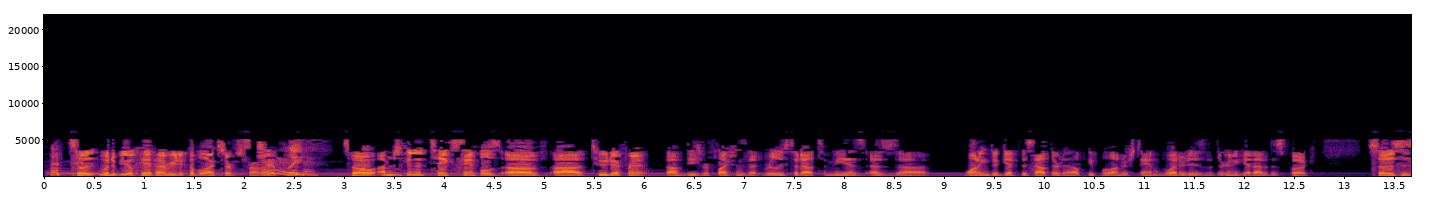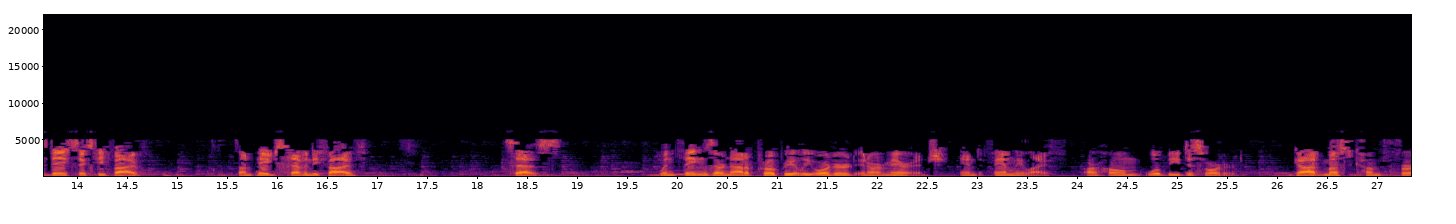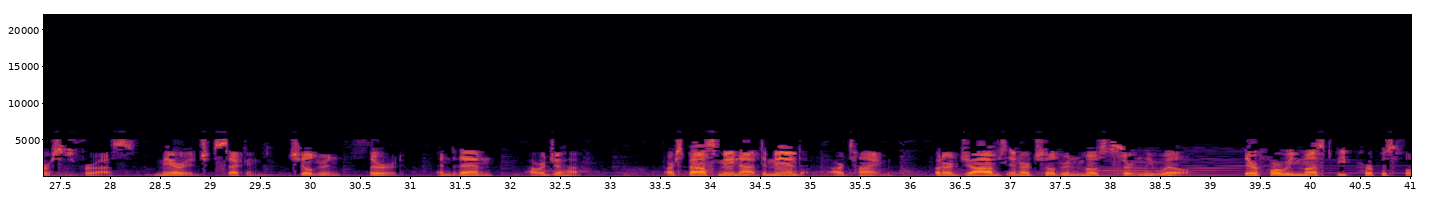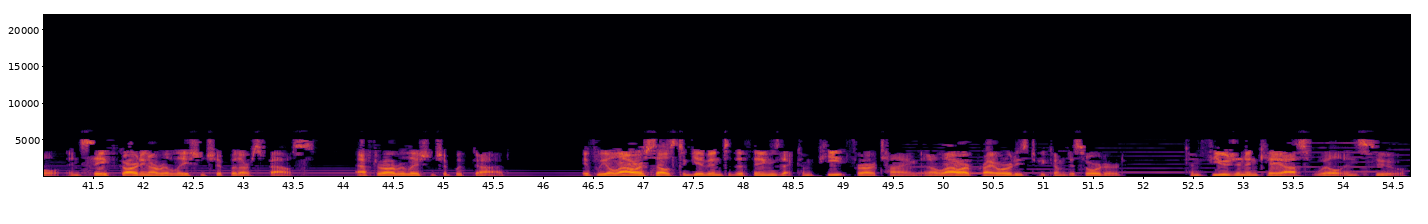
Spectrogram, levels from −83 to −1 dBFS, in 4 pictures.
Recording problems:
garbled, watery; badly; nothing above 4.5 kHz
distortion; slight; 10 dB below the speech
background music; faint; throughout; 20 dB below the speech

